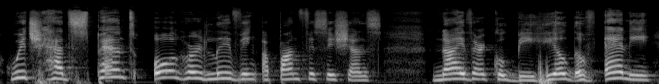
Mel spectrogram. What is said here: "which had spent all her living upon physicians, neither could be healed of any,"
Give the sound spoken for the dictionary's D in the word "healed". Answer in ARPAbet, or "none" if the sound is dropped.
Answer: D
